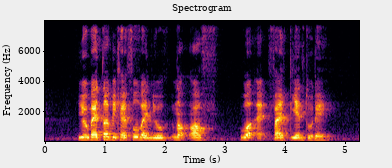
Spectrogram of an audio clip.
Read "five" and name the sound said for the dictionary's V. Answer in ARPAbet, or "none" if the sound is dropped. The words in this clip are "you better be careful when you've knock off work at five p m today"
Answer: F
